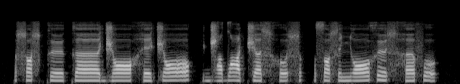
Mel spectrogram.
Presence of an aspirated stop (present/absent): absent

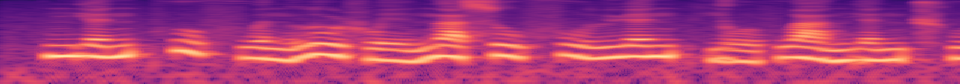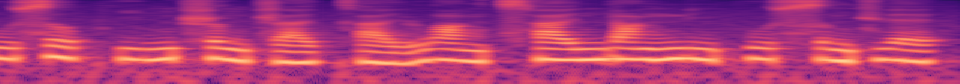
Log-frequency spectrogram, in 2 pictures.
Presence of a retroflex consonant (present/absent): present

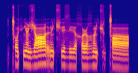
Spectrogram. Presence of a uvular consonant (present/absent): present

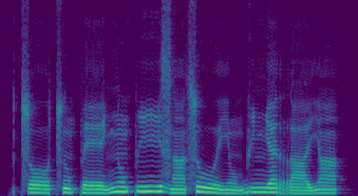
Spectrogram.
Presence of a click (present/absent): absent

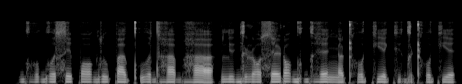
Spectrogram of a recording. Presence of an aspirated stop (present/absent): present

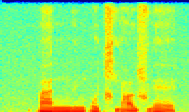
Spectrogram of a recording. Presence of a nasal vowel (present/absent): absent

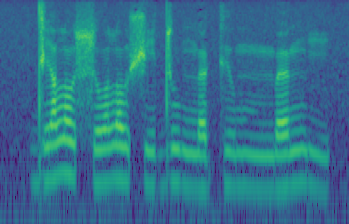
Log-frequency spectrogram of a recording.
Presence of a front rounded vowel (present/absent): present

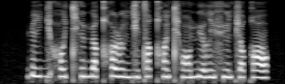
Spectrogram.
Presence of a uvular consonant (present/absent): present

